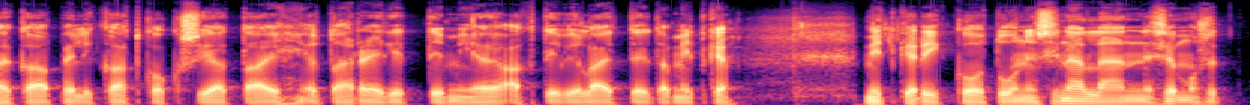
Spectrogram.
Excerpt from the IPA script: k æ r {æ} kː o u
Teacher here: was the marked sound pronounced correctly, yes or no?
no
